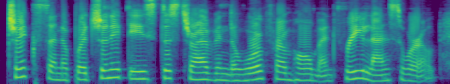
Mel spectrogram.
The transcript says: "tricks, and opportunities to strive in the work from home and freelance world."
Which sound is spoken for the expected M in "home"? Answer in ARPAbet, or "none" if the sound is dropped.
M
